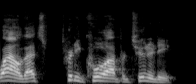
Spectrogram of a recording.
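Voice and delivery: ordinary talk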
